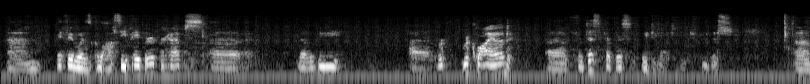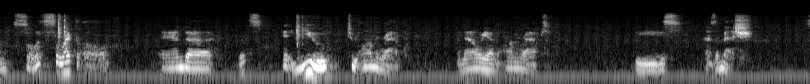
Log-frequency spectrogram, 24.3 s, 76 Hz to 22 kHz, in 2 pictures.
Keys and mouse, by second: 2.4-2.9 shift+middle drag, 5.4 click, 11.8 Tab, 13.0 a, 13.9-15.4 right drag, 16.6 u.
